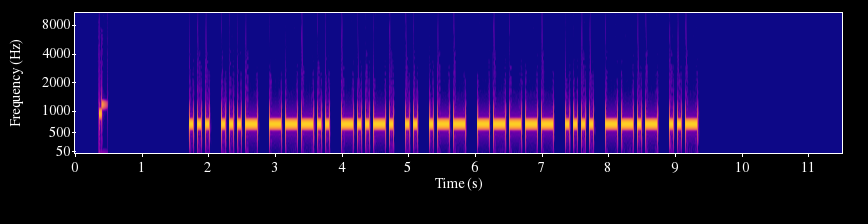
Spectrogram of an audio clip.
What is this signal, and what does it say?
Morse code, heard as a keyed tone, about 20 wpm, 700 Hz. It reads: SV8/IW0HQU
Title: Difficult Call Signs 20wpm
